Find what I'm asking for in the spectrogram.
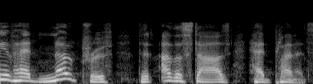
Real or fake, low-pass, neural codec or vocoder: real; 7.2 kHz; none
